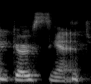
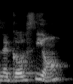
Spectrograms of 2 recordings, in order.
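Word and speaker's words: négociant: but what is the negotiate what what exactly does that mean yes so it's pronounced negocion okay is definitely a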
